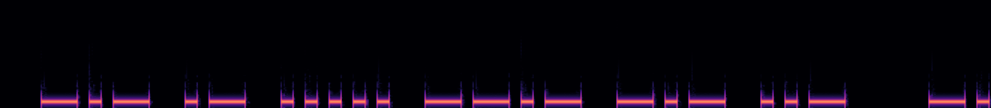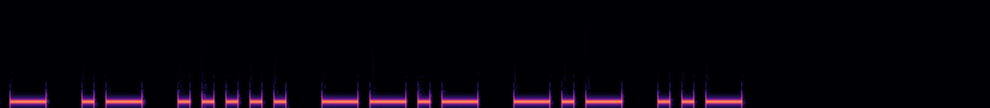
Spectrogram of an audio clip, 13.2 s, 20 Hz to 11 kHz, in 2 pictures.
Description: Morse code, heard as a keyed tone, about 15 wpm, 700 Hz. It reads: KA5QKU KA5QKU
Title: USA Call Signs Repeated 2x 15wpm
